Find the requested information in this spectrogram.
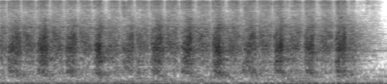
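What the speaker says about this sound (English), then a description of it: "I'm going to sand this end down, ready to put my loop on it" Sandpaper rubs back and forth against the end of a turkey quill in a steady, rhythmic rasp of about a dozen close strokes, continuous and fairly loud with no talking.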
